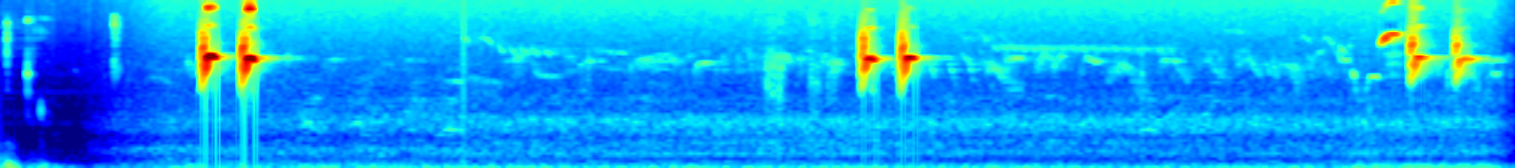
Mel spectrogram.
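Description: A great tit calls in short, bright paired notes, heard three times with long pauses between, the last burst a quick cluster of chirps against an otherwise quiet background.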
